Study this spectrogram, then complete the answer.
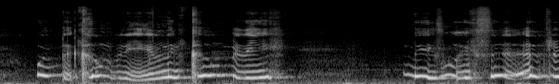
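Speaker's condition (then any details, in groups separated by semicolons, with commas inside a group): Cerebral palsy, athetoid quadriplegia, severe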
